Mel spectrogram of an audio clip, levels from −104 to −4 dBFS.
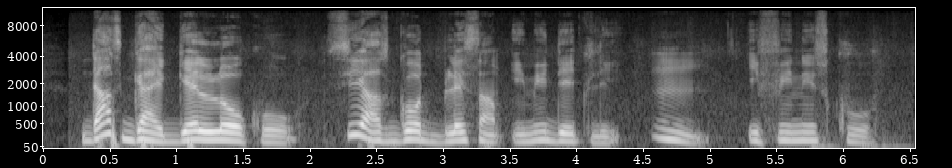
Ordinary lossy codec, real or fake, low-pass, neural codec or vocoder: none; real; 10.8 kHz; none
